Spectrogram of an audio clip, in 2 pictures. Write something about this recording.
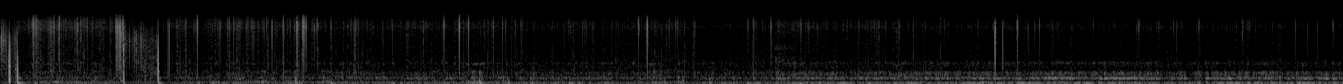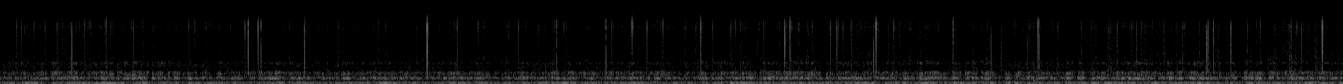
Authentic vinyl noise taken from silence between tracks off an old LP.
